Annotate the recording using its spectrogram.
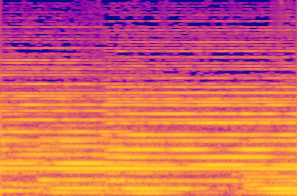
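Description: Three-manual organ playing a hymn arrangement in full, sustained chords, the bass notes changing about twice a second.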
